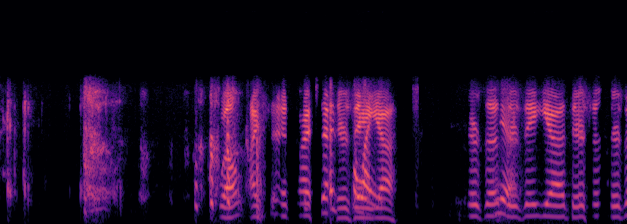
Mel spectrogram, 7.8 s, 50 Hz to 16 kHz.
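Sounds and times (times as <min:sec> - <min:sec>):
person coughing up phlegm: 0:01.0 - 0:01.9
speech: 0:02.8 - 0:05.0, 0:05.8 - 0:07.8.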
